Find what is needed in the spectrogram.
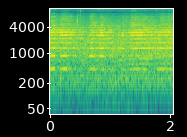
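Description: A car horn tooting over and over in short and longer blasts, all on one steady pitch.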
